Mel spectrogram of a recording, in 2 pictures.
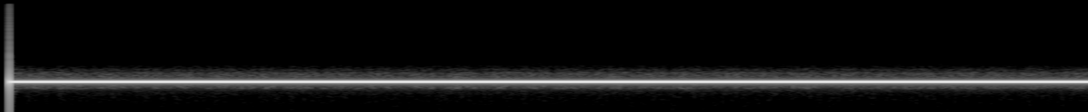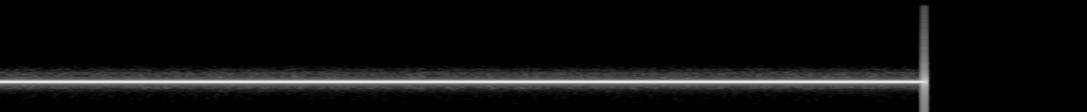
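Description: A steady, high test tone sounds without a break, then cuts off abruptly.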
